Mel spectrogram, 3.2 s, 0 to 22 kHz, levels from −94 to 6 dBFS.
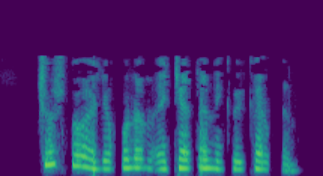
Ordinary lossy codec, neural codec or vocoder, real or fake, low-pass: MP3, 24 kbps; none; real; 7.2 kHz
